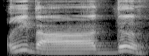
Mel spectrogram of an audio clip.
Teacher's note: رکنے کی صورت میں دال پر بھی قلقلہ کرنا ہے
